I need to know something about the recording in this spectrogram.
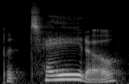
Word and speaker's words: potato: The first T in potato is stressed, and so it follows the same rule as the first T in tomato.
